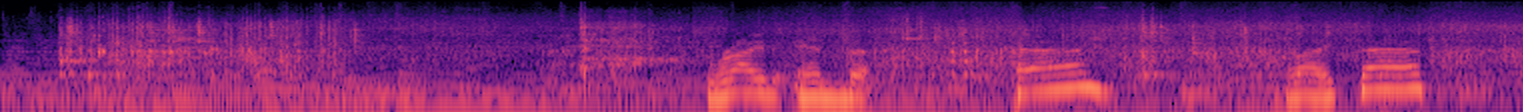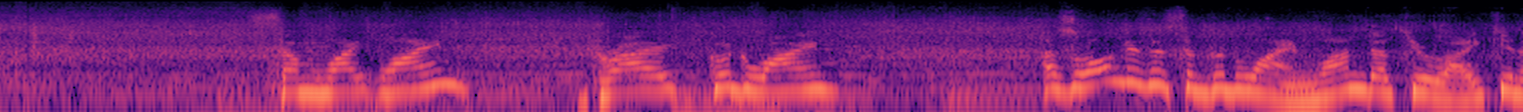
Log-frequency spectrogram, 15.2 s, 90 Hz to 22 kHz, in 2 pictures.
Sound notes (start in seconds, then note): 0.2 mussels clacking; 7.3 pan sizzling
